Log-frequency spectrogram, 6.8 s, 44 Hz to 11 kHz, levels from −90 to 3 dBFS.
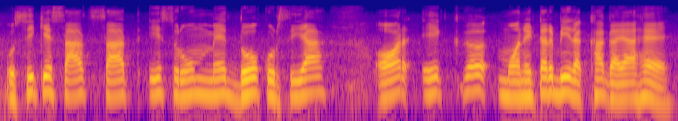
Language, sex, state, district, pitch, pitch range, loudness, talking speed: Hindi, male, Gujarat, Valsad, 150 Hz, 140-160 Hz, -16 LUFS, 140 wpm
